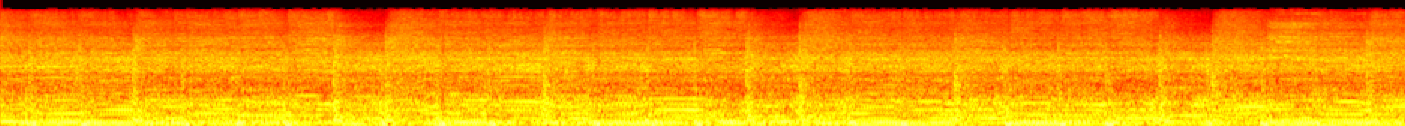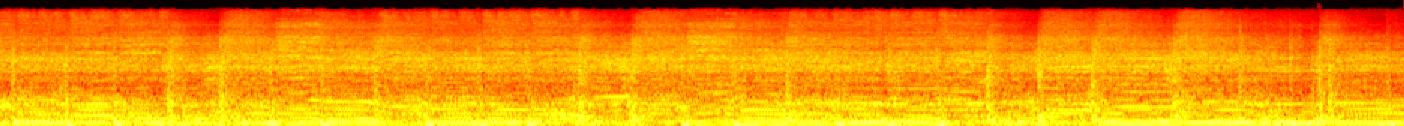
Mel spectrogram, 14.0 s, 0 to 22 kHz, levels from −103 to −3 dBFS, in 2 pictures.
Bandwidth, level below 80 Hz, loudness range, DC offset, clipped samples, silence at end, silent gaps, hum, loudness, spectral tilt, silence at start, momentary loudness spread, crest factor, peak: 16.5 kHz; -28 dBFS; 0 LU; under 0.1%; under 0.1%; 0 s; none; none; -19 LUFS; -4 dB/octave; 0 s; 1 LU; 12 dB; -6 dBFS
